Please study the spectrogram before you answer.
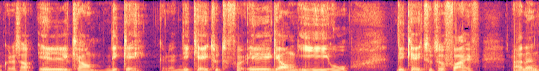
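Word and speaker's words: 日経: 그래서 상위 225개의 주식의 가중 평균 값을 지수로 만든 거 그거를 니225라고 하는데 1경을 아 일본어로 읽으면 저게 니게이라고 읽힌대요. 그래서 1경 니케이 그래 니케25 105 니케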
